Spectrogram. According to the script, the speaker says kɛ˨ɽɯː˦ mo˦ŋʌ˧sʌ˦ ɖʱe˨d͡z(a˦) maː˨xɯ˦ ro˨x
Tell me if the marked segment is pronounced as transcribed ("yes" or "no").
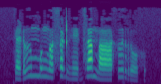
yes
